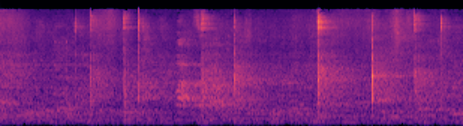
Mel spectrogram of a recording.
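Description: Table tennis rally: a ping-pong ball clicking sharply off paddles and the table, several irregularly spaced hits.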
